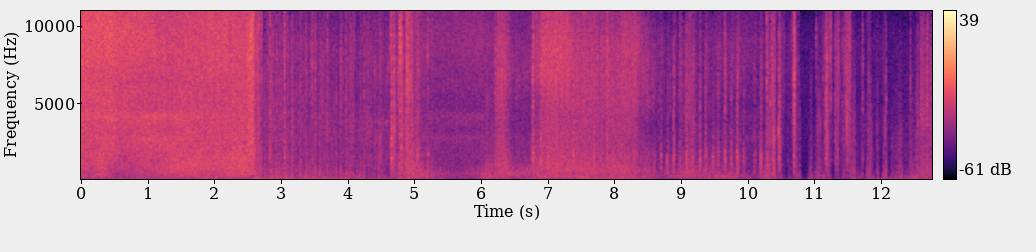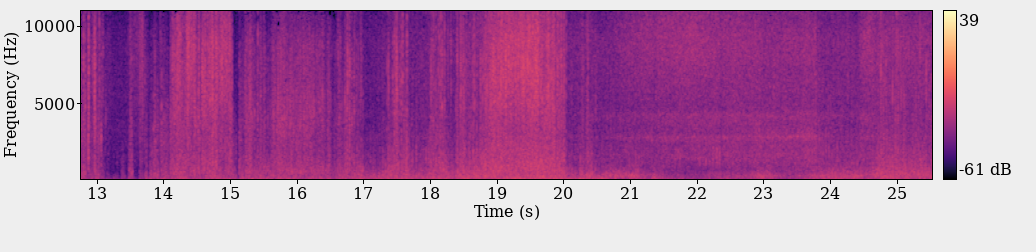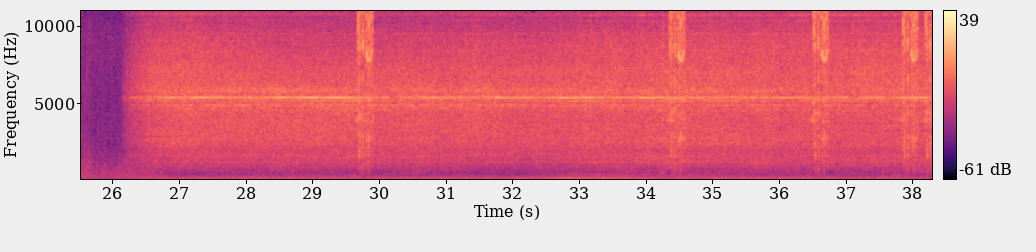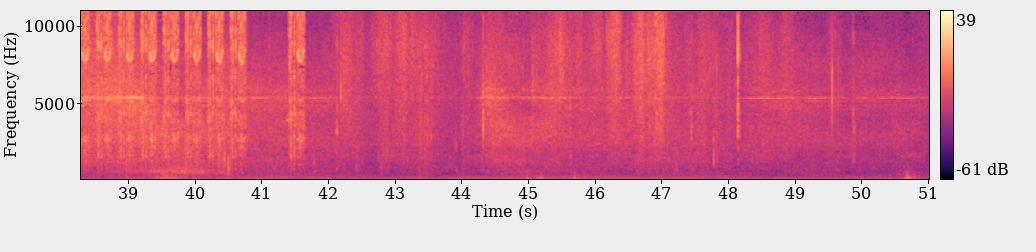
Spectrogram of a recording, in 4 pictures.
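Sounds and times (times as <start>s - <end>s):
wind rushing over microphone: 0.0s - 51.0s
low hum: 26.2s - 51.0s
sharp clicks: 29.6s - 30.0s, 34.3s - 34.7s, 36.5s - 36.8s, 37.8s - 40.8s, 41.4s - 42.2s.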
